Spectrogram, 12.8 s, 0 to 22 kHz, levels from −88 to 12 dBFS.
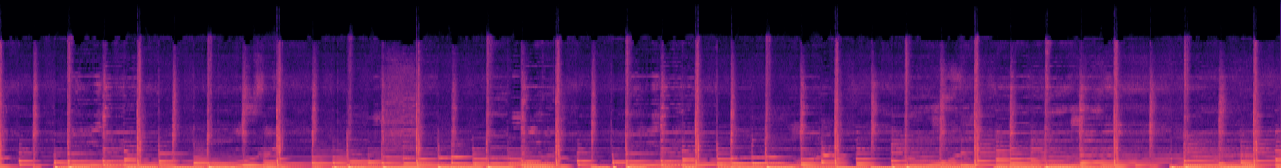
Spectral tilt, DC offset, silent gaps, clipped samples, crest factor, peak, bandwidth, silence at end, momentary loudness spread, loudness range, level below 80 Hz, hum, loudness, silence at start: -6.5 dB/octave; under 0.1%; none; under 0.1%; 14 dB; -4 dBFS; 17.5 kHz; 0 s; 5 LU; 1 LU; -26 dBFS; none; -18 LUFS; 0 s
